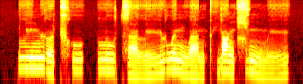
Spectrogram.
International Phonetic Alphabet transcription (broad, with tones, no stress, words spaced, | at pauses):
li˥nɻɤ˧˥ ʈ͡ʂʰu˥ | lu˥˩ t͡sä˨˩le˧˥ɪ̯ɻwə˥˩n wa˨˩n pʰjɑ˥˧ŋɕi˥˩ŋme˧˥ɪ̯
